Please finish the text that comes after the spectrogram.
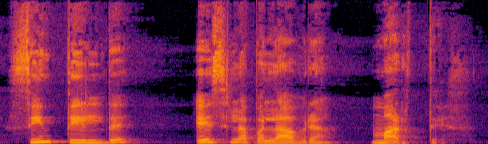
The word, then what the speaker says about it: martes: tilde es la palabra martes martes se acentúa en la penúltima sílaba pero no lleva tilde porque terminan s martes las palabras esdrújulas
